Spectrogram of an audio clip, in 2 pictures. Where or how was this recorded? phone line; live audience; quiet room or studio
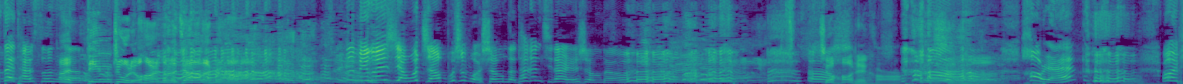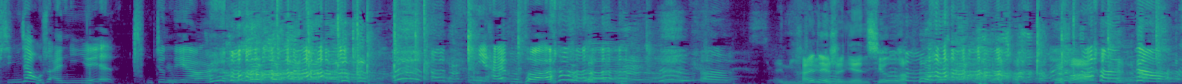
live audience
